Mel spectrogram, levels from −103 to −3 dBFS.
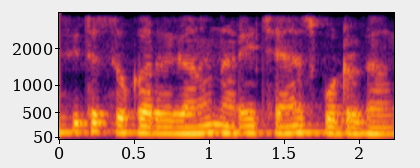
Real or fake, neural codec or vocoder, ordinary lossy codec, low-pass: real; none; none; 3.6 kHz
